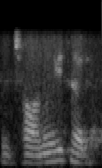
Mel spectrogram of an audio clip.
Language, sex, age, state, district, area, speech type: Dogri, male, 30-45, Jammu and Kashmir, Udhampur, rural, conversation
